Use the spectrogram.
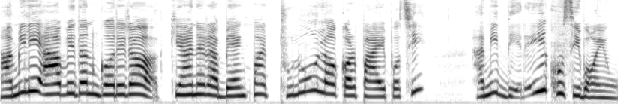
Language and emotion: Nepali, happy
